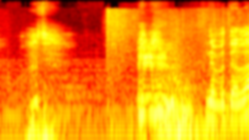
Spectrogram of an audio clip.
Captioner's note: clears his handsome throat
